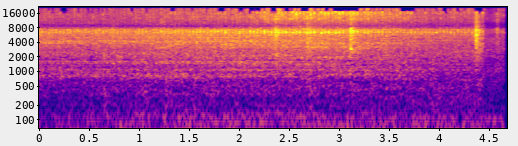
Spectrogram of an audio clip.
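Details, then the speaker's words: Suzuki SX4 petrol/CNG car that long-cranked and misfired on petrol after sitting 3–4 months; after fuel pump replacement, tank and throttle body cleaning, and spark plugs: steady, smooth idle, no knocks or dips; runs perfect. "य पर देख सकते इसका आ एकदम एकदम perfect है"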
